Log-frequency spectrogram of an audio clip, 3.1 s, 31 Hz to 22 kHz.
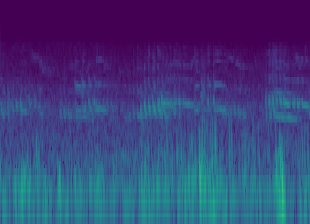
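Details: Sandhill cranes heading south for winter, filmed 19 January 2024: loud, rolling, trumpeting rattles about every second, over low rumbling wind noise.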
